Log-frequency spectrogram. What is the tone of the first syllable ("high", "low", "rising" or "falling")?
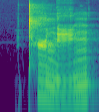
falling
